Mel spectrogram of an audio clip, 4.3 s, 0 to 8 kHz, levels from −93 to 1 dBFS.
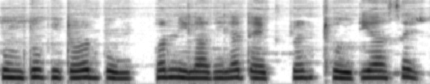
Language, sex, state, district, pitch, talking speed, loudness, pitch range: Assamese, female, Assam, Sonitpur, 240 Hz, 155 wpm, -14 LUFS, 225-250 Hz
